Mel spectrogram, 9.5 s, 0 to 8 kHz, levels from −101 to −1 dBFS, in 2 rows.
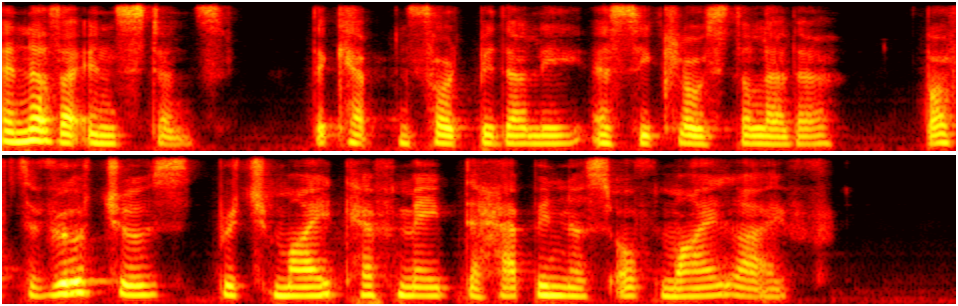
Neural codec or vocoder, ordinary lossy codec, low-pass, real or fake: codec, 24 kHz, 0.9 kbps, WavTokenizer, small release; Opus, 64 kbps; 7.2 kHz; fake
